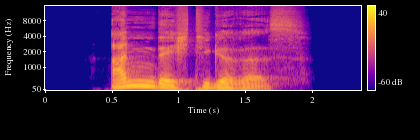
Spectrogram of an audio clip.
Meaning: strong/mixed nominative/accusative neuter singular comparative degree of andächtig
- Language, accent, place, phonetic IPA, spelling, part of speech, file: German, Germany, Berlin, [ˈanˌdɛçtɪɡəʁəs], andächtigeres, adjective, De-andächtigeres.ogg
